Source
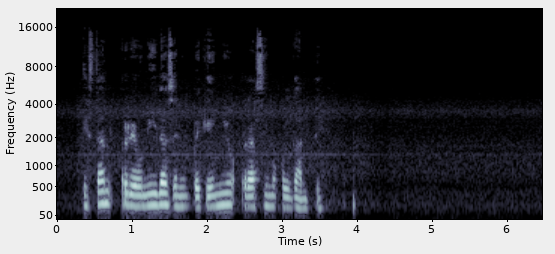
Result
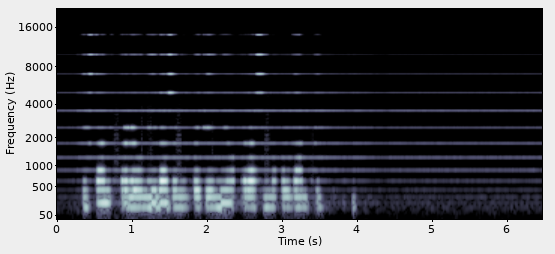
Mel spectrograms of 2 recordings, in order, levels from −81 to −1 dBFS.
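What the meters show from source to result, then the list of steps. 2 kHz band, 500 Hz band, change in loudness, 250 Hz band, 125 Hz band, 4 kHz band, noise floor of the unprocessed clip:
+9.5 dB, +3.5 dB, +5.0 dB, +3.0 dB, +2.5 dB, +14.0 dB, -60 dBFS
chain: partials quantised in pitch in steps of 6 st; speakerphone echo 210 ms, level -29 dB; trim +3 dB

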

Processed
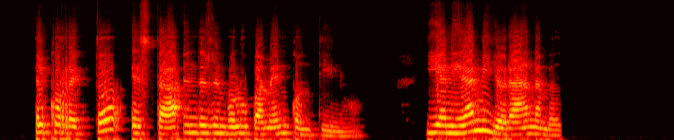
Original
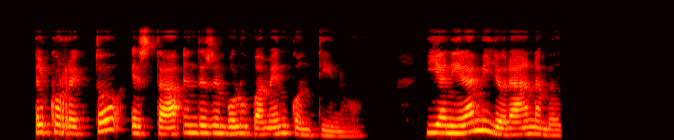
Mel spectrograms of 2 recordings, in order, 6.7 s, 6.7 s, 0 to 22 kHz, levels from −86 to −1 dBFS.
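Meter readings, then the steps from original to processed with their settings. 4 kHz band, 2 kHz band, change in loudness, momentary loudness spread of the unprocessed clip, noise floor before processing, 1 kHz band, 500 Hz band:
-2.0 dB, +1.5 dB, +1.0 dB, 14 LU, under -85 dBFS, +1.0 dB, +1.5 dB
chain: median filter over 9 samples; Chebyshev shaper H 5 -21 dB, 8 -21 dB, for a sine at -17.5 dBFS; resonant low shelf 110 Hz +8 dB, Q 1.5

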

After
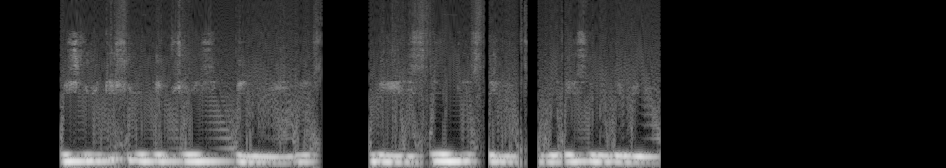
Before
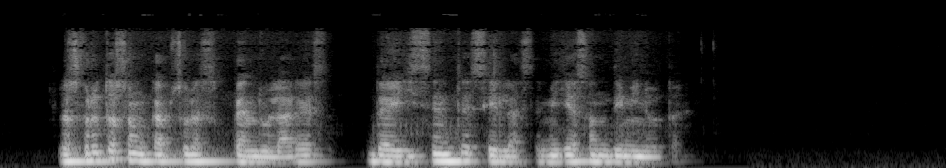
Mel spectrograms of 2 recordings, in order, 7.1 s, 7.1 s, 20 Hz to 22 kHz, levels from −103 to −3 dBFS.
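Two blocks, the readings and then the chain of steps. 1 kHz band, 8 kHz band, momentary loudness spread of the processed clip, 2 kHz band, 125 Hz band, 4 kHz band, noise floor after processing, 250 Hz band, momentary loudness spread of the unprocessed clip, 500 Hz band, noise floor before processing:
under -10 dB, no reading, 11 LU, under -10 dB, +2.5 dB, +1.0 dB, under -85 dBFS, +0.5 dB, 10 LU, under -15 dB, under -85 dBFS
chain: FFT band-reject 260–2600 Hz; graphic EQ with 31 bands 100 Hz +11 dB, 315 Hz +8 dB, 630 Hz +9 dB; small samples zeroed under -38.5 dBFS

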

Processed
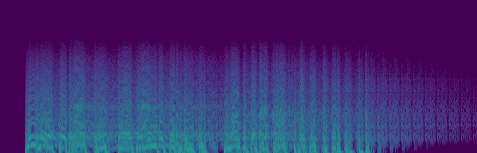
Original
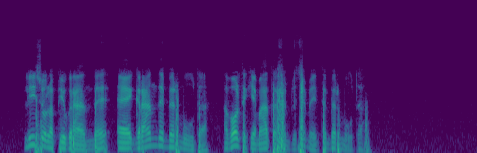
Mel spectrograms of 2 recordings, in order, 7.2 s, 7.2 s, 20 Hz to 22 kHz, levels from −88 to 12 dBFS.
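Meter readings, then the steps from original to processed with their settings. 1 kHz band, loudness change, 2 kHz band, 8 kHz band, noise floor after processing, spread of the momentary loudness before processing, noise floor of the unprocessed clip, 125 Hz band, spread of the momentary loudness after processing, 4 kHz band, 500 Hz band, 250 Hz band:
-4.5 dB, -6.5 dB, -10.5 dB, no reading, under -85 dBFS, 11 LU, -79 dBFS, -2.5 dB, 15 LU, -5.0 dB, -8.0 dB, -4.5 dB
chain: high-pass 71 Hz 12 dB/octave; dynamic bell 1.4 kHz, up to +5 dB, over -46 dBFS, Q 3.3; in parallel at 0 dB: peak limiter -26 dBFS, peak gain reduction 12.5 dB; on the sum: static phaser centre 340 Hz, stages 8; Schmitt trigger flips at -37.5 dBFS; distance through air 160 m; on a send: thinning echo 179 ms, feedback 83%, high-pass 190 Hz, level -8.5 dB; on the sum: trim -1.5 dB

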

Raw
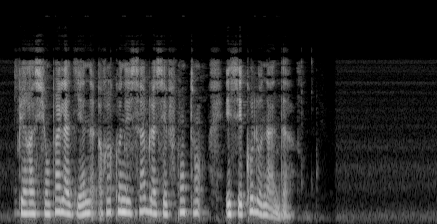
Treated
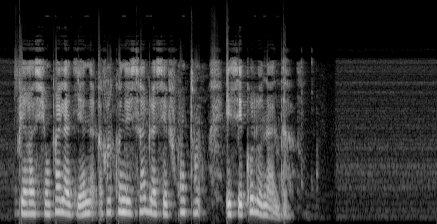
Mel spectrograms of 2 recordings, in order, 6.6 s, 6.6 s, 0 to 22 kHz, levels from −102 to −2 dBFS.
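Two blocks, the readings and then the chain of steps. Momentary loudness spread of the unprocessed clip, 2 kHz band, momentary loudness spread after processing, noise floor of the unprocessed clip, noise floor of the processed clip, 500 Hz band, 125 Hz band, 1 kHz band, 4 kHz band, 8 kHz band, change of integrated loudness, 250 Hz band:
9 LU, +1.5 dB, 10 LU, -71 dBFS, -67 dBFS, +5.0 dB, -5.5 dB, +4.5 dB, +5.0 dB, no reading, +1.5 dB, -2.5 dB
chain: high-pass 410 Hz 12 dB/octave; in parallel at -2.5 dB: compression 4:1, threshold -45 dBFS, peak gain reduction 16.5 dB; on the sum: touch-sensitive flanger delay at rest 8.2 ms, full sweep at -31 dBFS; trim +7 dB

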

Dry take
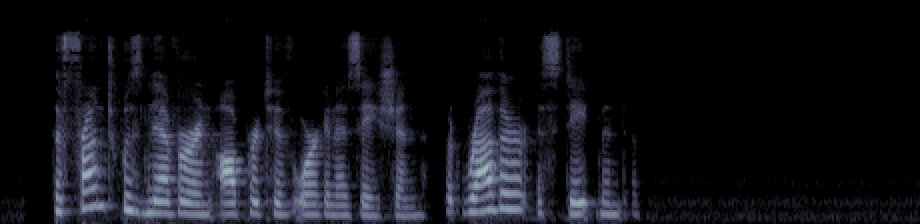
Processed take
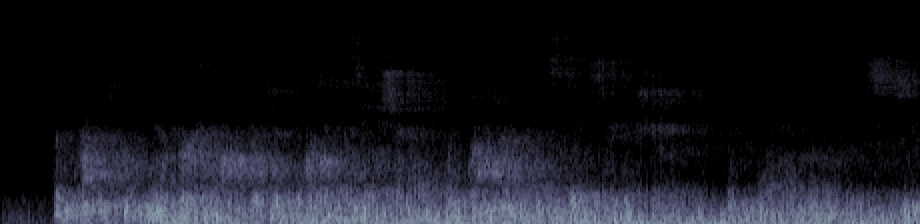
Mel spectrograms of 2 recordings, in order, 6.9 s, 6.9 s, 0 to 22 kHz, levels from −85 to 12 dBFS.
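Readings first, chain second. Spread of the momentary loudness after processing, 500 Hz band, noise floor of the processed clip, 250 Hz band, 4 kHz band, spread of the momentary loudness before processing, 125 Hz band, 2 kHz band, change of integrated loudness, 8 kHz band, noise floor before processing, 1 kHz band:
6 LU, -6.0 dB, -61 dBFS, +1.5 dB, under -10 dB, 16 LU, +13.0 dB, -22.0 dB, -6.0 dB, under -20 dB, -76 dBFS, -19.5 dB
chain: recorder AGC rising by 7.6 dB/s; ten-band graphic EQ 250 Hz +9 dB, 500 Hz +6 dB, 1 kHz +4 dB, 2 kHz -12 dB, 4 kHz +3 dB; compression 5:1, threshold -30 dBFS, peak gain reduction 15.5 dB; ever faster or slower copies 718 ms, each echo -6 st, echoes 3, each echo -6 dB; static phaser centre 2.7 kHz, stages 6; on a send: frequency-shifting echo 184 ms, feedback 42%, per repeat -110 Hz, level -15.5 dB; on the sum: gated-style reverb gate 490 ms falling, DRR -4 dB; whisper effect; RIAA curve playback; transformer saturation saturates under 94 Hz; trim -7.5 dB

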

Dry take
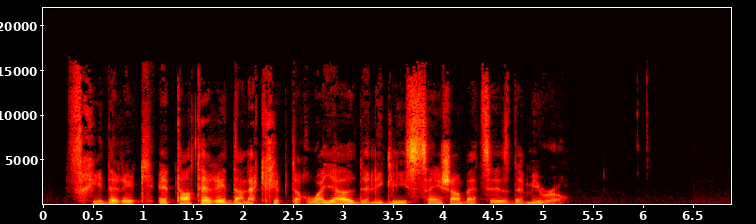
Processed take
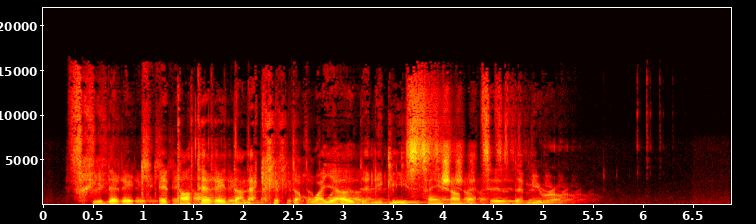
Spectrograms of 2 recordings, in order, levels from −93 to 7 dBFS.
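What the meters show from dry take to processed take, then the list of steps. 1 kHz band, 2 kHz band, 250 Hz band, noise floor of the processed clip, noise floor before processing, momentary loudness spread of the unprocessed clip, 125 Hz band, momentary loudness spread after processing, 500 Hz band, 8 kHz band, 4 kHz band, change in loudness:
+8.0 dB, +8.0 dB, +8.0 dB, -71 dBFS, -79 dBFS, 11 LU, +8.0 dB, 11 LU, +8.0 dB, +8.0 dB, +8.0 dB, +8.0 dB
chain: feedback delay 130 ms, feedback 29%, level -10.5 dB; trim +7.5 dB

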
